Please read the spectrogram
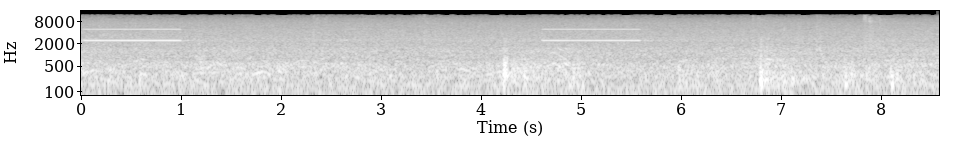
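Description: An electronic fencing scoring machine beeps twice, each a steady tone about a second long, one at the start and one about four and a half seconds later, over the steady hiss of a large sports hall. There are a few faint knocks in between.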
